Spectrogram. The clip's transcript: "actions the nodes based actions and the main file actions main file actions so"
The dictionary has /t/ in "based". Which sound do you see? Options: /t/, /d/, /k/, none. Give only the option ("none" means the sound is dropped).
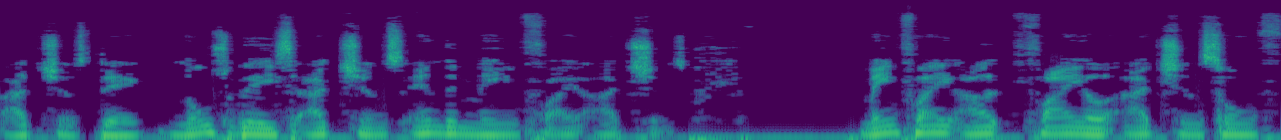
none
